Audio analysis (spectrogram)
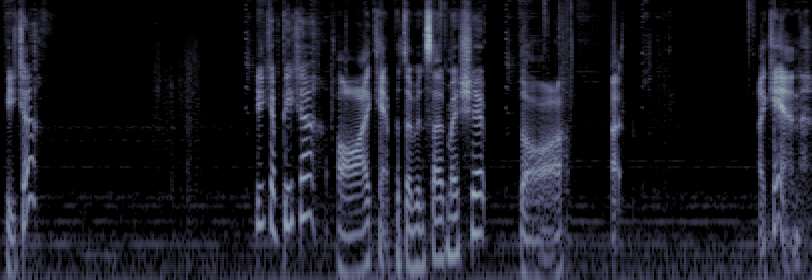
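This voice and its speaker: A woman live-streaming a game with casual, playful commentary, chattering to herself, her voice deepened by being sick. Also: sing-song, a little slow, gravelly, long pauses, faint music behind.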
